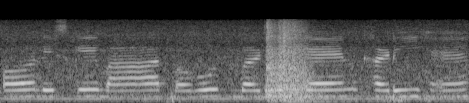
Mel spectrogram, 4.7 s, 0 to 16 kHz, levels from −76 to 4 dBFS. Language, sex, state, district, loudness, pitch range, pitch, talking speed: Hindi, female, Rajasthan, Jaisalmer, -17 LUFS, 230-240 Hz, 235 Hz, 90 wpm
